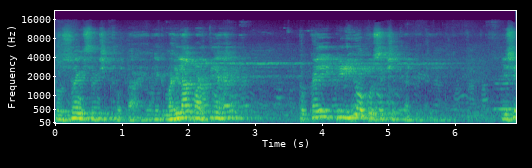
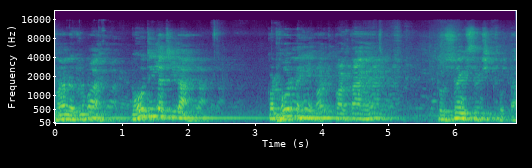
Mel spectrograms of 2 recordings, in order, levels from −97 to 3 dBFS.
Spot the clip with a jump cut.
second; 1 cut; at 4.2 s

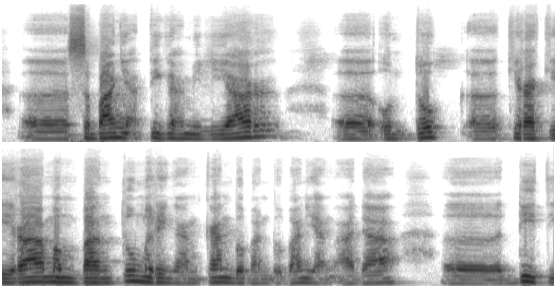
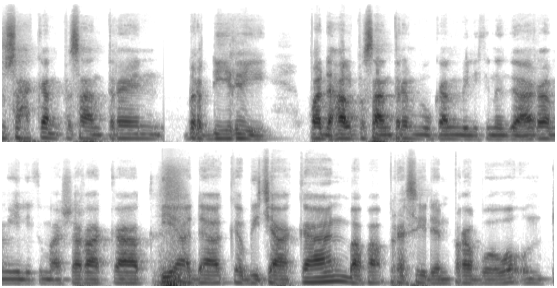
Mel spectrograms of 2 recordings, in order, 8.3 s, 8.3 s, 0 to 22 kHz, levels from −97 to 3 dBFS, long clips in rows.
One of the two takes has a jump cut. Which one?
second; 2 cuts; at 1.2 s, 5.4 s

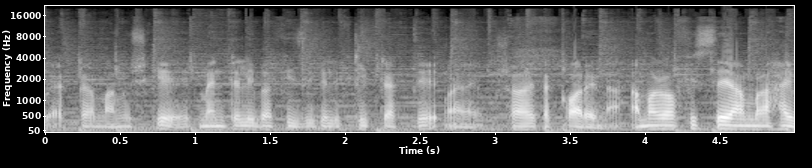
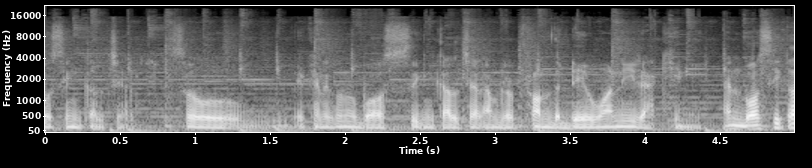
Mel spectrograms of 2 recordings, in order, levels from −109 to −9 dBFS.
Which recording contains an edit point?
first; 3 cuts; at 1.0 s, 2.0 s, 3.9 s

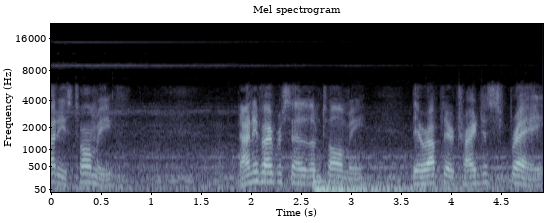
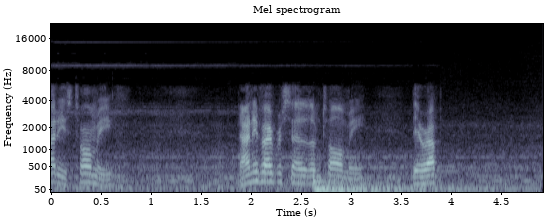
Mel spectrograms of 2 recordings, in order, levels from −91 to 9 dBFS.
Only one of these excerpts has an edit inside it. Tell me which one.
first; 1 cut; at 3.9 s

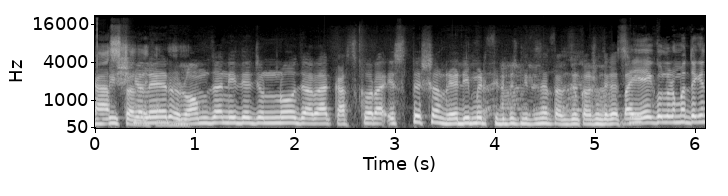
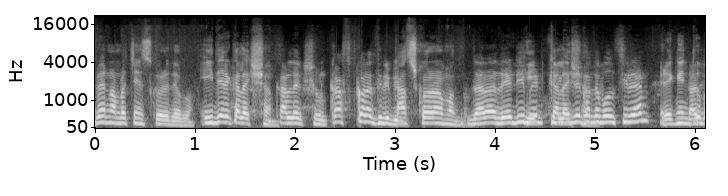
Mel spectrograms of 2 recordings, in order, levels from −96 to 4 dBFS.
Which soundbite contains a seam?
second; 2 cuts; at 1.0 s, 3.7 s

